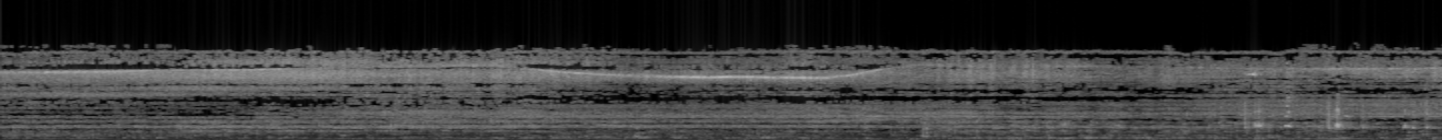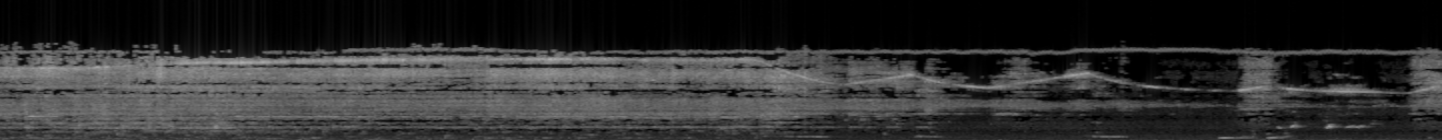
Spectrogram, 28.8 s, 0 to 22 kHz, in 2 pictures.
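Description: Dragline excavator machinery running at a distance: a steady mechanical hum with a faint high whine. It quietens about 22 seconds in, leaving a few short, separate sounds.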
